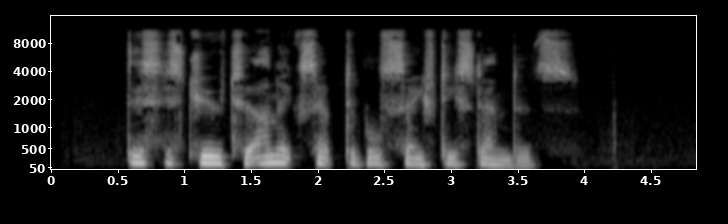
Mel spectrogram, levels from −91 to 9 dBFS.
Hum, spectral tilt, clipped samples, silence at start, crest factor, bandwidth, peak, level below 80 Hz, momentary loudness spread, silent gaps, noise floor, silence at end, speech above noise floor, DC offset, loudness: none; -5 dB/octave; under 0.1%; 0.6 s; 18 dB; 11.5 kHz; -6 dBFS; -70 dBFS; 12 LU; none; -74 dBFS; 0.95 s; 49 dB; under 0.1%; -25 LUFS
